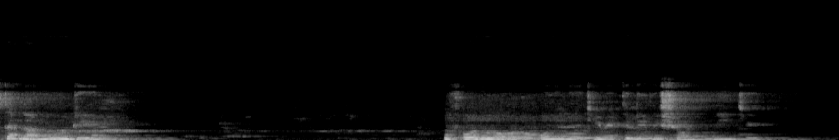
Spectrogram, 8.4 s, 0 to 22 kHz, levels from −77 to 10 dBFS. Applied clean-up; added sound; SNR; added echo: none; none; none; reverberation time 1.0 s.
